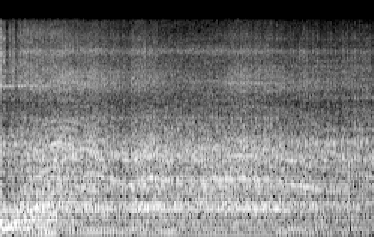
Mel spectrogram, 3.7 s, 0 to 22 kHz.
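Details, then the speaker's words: Yamaha EF12000DE / Robin RGV12000 generator, warm restart: long steady rapid cranking about three to four strokes a second without catching; owner suspects an old, slow-opening solenoid; extended cranking before start. "I think reason I have to turn it over for a while start for a little while it's got to give that cello time to open up it's very slow to open up maybe because it's a little old and tired"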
